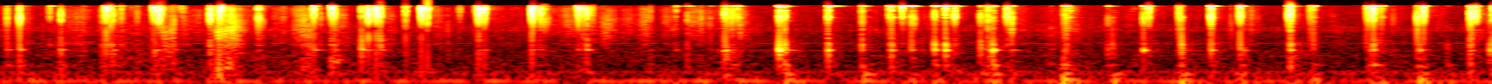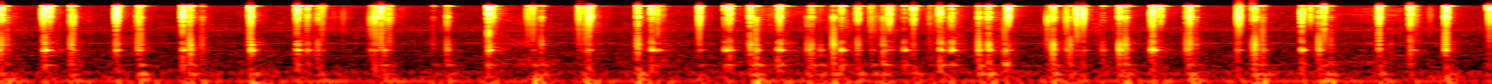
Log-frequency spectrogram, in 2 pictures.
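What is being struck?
Small glazed ceramic shot glass.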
